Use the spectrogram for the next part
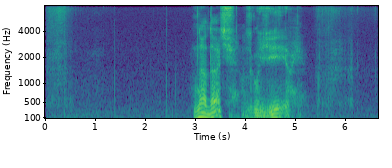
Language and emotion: Russian, sad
